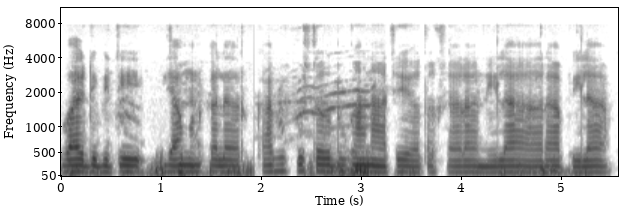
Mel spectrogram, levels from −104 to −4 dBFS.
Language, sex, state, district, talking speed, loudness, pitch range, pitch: Halbi, male, Chhattisgarh, Bastar, 140 wpm, -34 LUFS, 115-120 Hz, 115 Hz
